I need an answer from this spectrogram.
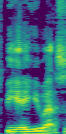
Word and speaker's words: Baus: I assume that it's pronounced like house, B-A-U-S. Is that correct? Correct. Like Okay. Strauss.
